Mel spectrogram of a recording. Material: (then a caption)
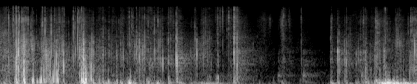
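Vinyl. A small, glossy pink plastic or vinyl zippered pouch with a strap, hollow and apparently empty, is held in both hands and crinkled, squeezed and scratched with fingertips and short nails. Dense crinkling and crackling rustles with soft thumps fill the opening seconds, fade to a near-silent pause around three seconds, then return louder and fuller at the end.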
